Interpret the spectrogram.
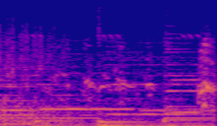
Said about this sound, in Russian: Куриц здесь полно.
